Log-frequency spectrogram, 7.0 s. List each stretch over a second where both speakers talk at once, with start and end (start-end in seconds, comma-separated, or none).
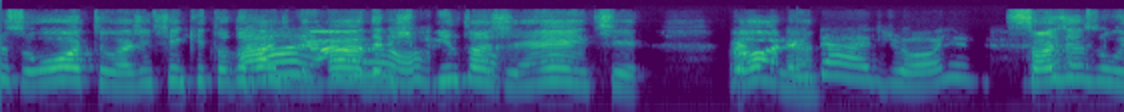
1.5-2.7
